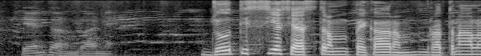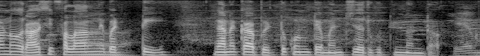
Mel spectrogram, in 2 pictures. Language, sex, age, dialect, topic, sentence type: Telugu, male, 18-24, Central/Coastal, agriculture, statement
